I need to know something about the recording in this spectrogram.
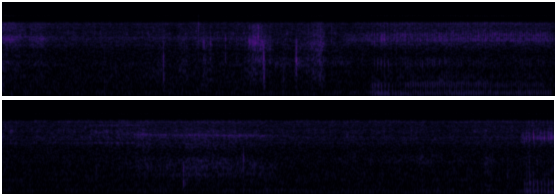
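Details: Sleeping English bulldog napping; a single drawn-out, buzzing, throaty breath in a quiet room with faint background hiss: snoring.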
